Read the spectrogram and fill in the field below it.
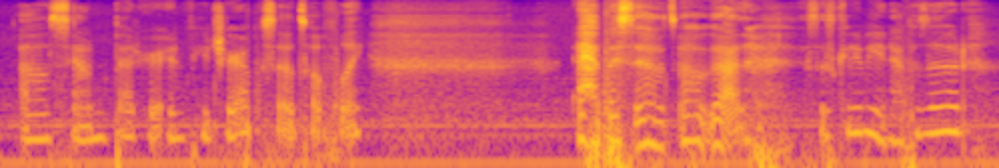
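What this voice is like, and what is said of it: Nasal, congested voice. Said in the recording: “I sound super nasally, and I'm not usually this Fran Drescher ... I'm not usually this nasally. I got a sinus infection ... that's why I sound weird.”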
